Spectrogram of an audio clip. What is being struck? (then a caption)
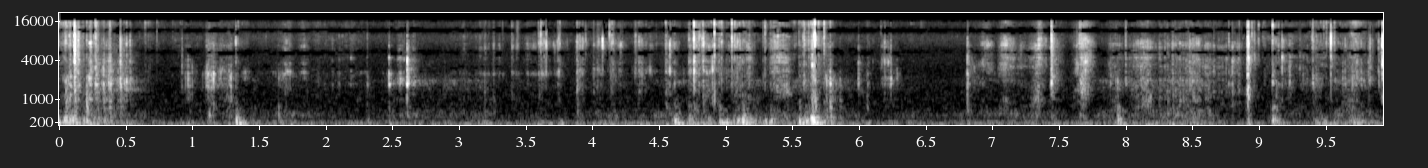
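Bar of soap scraped with a small blade. A small blade carves and scrapes a solid white bar of dry soap held in the palm, throwing off crunchy shavings. Quiet, dense scraping and crackling with frequent brief, bright crunches and clicks continue throughout.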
